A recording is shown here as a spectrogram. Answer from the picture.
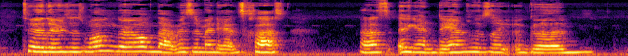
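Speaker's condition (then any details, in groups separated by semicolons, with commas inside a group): Cerebral palsy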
